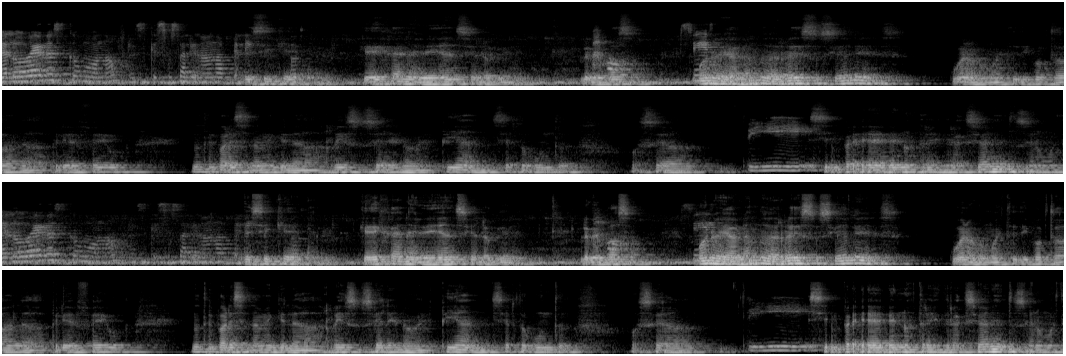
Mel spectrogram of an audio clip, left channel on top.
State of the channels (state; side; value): normal; both; correlation 0.66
